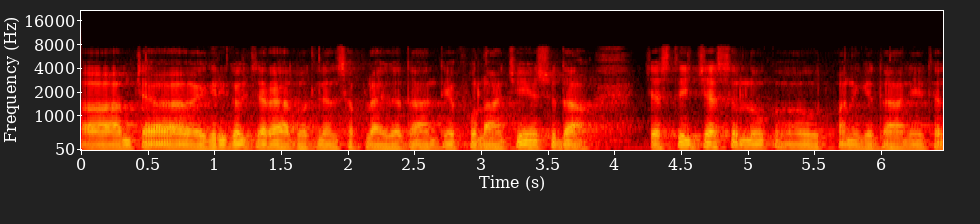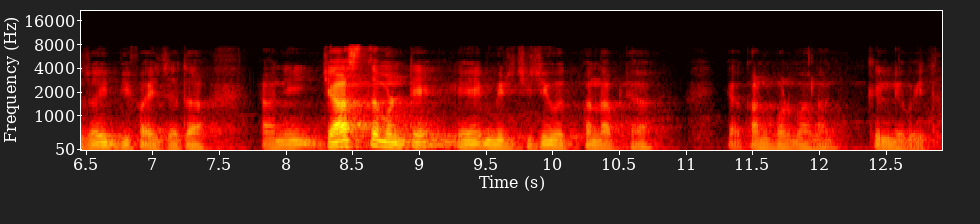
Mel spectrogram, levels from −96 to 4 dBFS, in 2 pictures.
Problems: none marked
